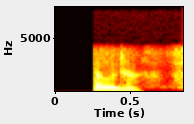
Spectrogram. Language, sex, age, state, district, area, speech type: Manipuri, female, 60+, Manipur, Imphal East, rural, conversation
